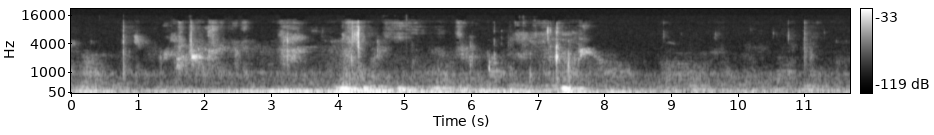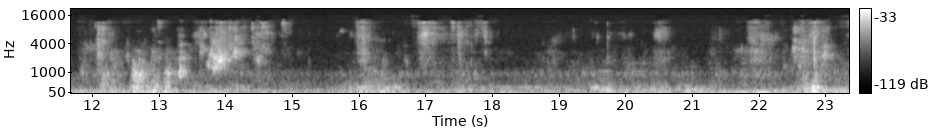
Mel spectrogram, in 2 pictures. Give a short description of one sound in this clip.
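A fine needle scrapes and picks softly against skin, close up.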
